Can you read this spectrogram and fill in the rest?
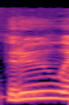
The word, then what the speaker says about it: through: O GH do final é mudo e through é fechadinho. Lembra só de começar th, com a linguinha lá na ponta dos dentes da frente. Through, ok?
